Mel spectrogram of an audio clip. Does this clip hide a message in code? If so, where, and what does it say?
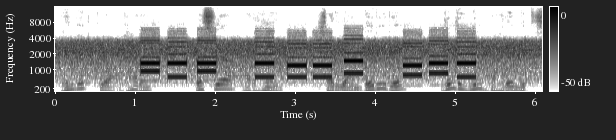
Yes: DTMF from 1.1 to 5.3 s, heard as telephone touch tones, dialled by hand, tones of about 240 ms, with phone line noise and speech in Santali. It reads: 020 2119 482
